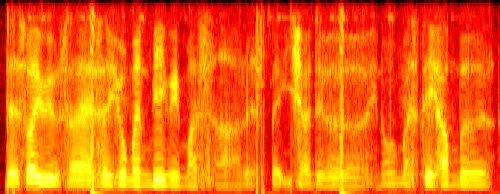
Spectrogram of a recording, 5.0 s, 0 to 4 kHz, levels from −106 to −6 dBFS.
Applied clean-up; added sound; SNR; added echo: none; Keys jangling; 13 dB; none.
